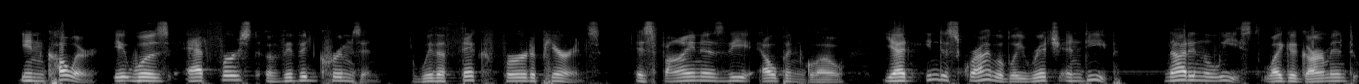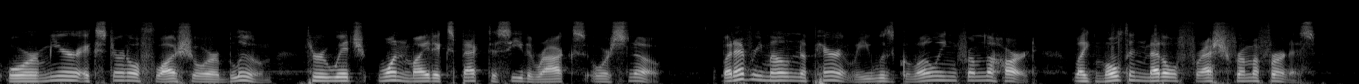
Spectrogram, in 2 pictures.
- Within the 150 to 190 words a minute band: No, average, 140 wpm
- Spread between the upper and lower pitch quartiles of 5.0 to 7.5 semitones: No, average, 3.8 semitones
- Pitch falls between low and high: Yes, medium, 165 Hz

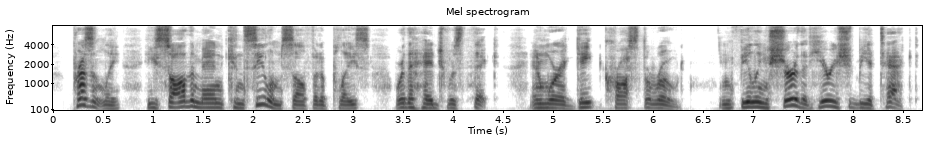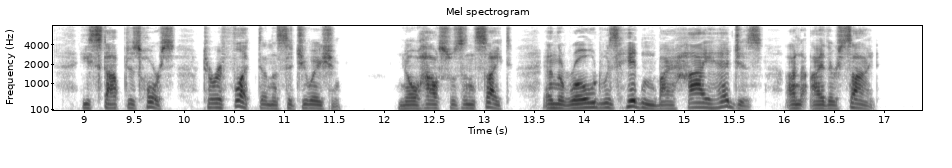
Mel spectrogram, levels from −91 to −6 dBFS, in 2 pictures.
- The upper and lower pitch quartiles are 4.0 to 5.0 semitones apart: No, average, 3.5 semitones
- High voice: No, medium, 140 Hz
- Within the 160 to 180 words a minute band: No, average, 195 wpm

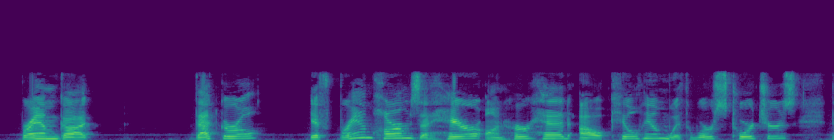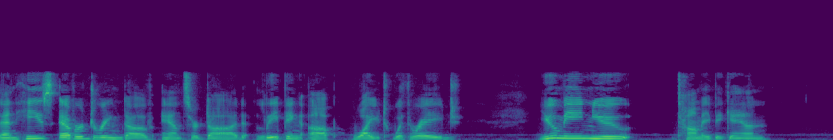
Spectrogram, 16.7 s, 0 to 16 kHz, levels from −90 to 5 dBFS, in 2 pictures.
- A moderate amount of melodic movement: No, wide, 7.6 semitones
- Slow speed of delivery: Yes, slow, 130 wpm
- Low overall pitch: No, high, 195 Hz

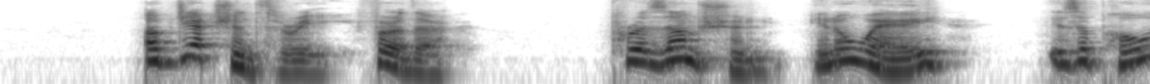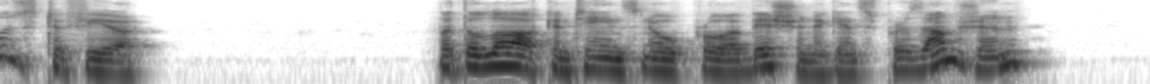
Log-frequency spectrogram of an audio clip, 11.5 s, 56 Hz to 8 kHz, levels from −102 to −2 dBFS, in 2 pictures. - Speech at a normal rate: No, slow, 100 wpm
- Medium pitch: Yes, medium, 145 Hz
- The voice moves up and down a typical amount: No, wide, 8.2 semitones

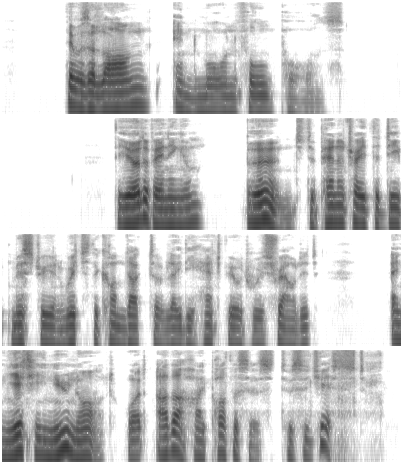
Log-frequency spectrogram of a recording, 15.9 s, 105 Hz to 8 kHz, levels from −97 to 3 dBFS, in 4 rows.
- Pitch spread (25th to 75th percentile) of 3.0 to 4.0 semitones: Yes, average, 3.6 semitones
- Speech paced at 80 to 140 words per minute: Yes, slow, 135 wpm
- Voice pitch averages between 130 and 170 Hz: No, low, 120 Hz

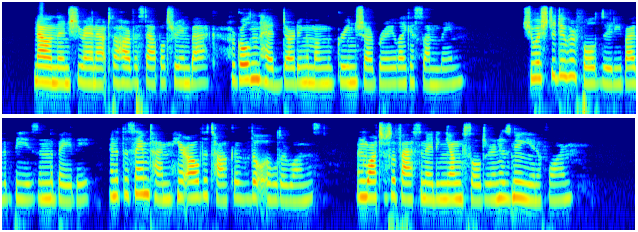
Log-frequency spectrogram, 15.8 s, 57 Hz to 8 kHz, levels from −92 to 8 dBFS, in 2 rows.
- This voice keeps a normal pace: No, fast, 225 wpm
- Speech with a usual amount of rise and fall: No, narrow, 1.4 semitones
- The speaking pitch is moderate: No, high, 225 Hz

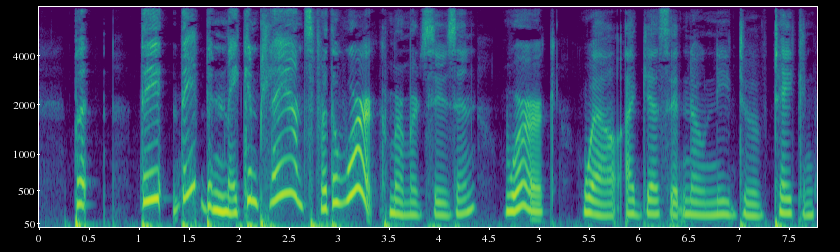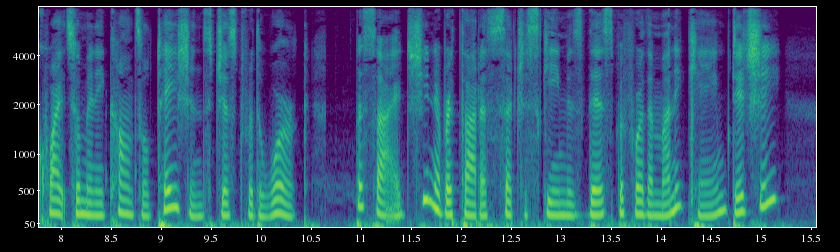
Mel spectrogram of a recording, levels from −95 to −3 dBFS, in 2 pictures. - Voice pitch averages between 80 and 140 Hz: No, medium, 185 Hz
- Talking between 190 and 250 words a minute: No, average, 175 wpm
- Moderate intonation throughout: No, wide, 7.4 semitones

